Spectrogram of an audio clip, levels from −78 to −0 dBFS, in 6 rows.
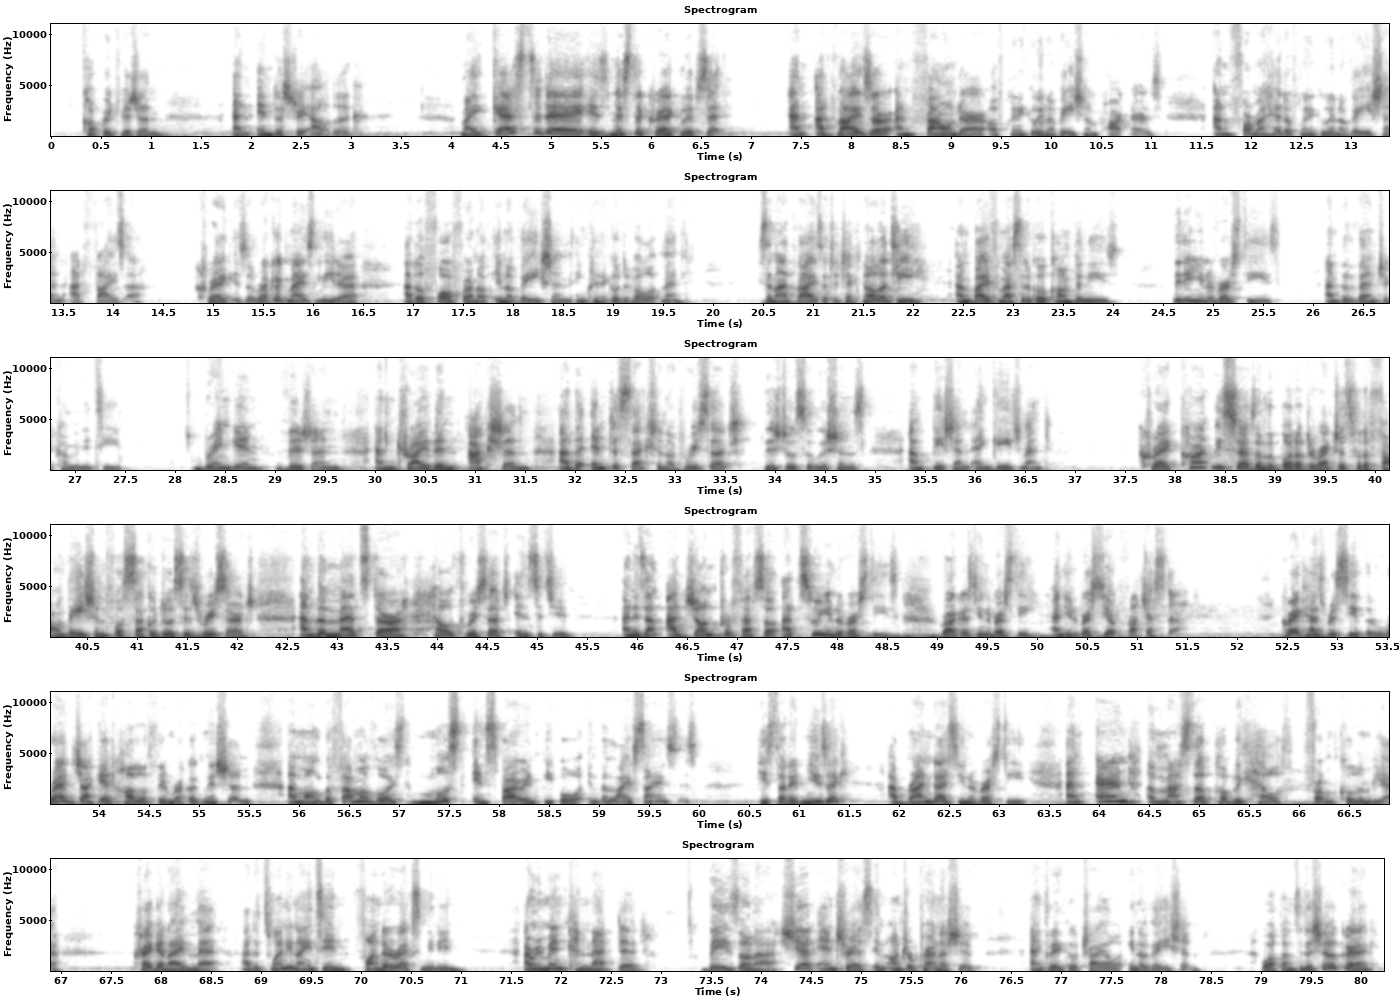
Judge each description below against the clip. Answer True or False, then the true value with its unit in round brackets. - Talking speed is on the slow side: True (125 wpm)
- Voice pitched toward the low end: False (190 Hz)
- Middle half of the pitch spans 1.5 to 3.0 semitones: True (2.4 semitones)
